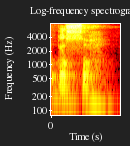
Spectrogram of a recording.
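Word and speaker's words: قصة: Bacanya bukan kisah, qassah. Nuzulu al-qassatul baydha wa hiya bi fathil qaf. Qafnya di fathah qa. Bukan kisah. Qa.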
